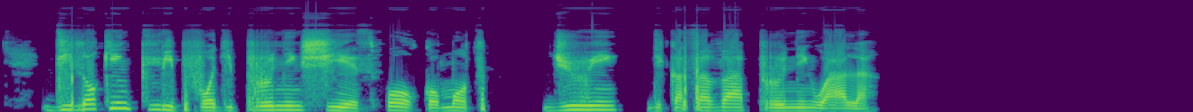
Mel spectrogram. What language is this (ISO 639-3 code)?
pcm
